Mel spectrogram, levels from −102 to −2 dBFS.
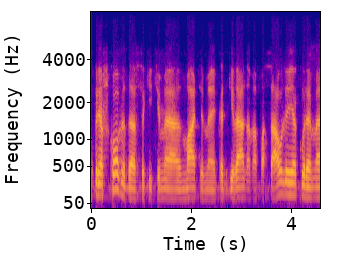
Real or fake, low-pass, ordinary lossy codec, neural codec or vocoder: fake; 7.2 kHz; Opus, 32 kbps; codec, 16 kHz, 4 kbps, FunCodec, trained on LibriTTS, 50 frames a second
